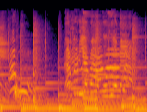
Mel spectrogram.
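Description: Cartoon character's wordless voice over background music: a short exclamation, then a longer drawn-out call about a second in.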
